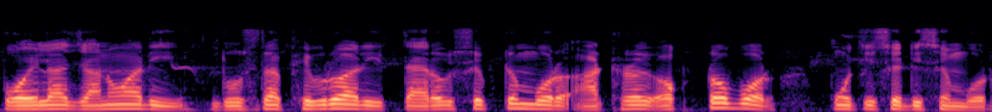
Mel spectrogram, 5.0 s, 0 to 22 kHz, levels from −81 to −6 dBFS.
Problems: constant background noise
